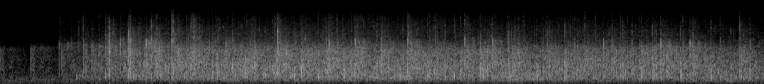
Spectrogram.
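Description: A man claps his hands in a large echoing hall.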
